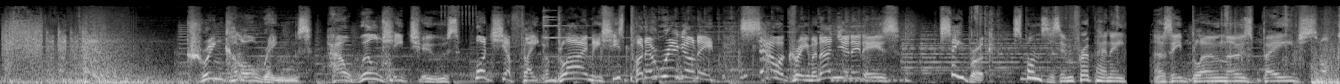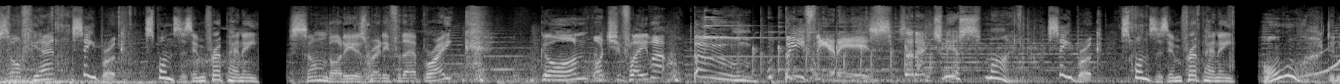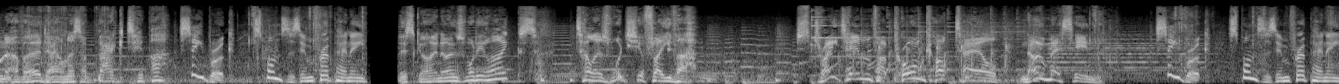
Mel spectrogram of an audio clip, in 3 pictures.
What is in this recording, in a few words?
quirky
